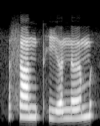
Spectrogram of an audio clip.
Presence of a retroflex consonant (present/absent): absent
